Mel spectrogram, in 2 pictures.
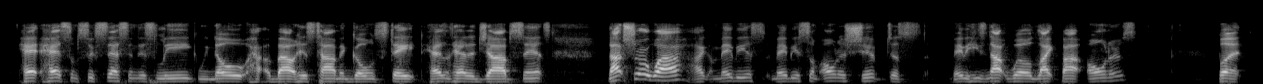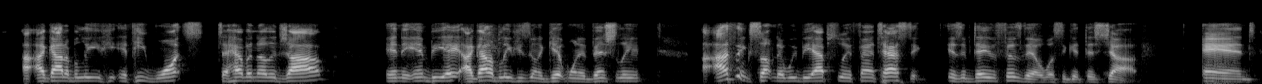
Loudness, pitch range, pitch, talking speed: -23 LUFS, 140-165 Hz, 150 Hz, 190 wpm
